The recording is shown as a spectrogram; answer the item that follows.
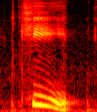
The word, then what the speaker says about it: keep: 그래서 요 위에 발음은 킨 아니고 킨 이렇게 길게 쓰시면 되고 밑에 있는 건 keep 아니고 keep 이렇게 길게 쓰면 됩니다.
